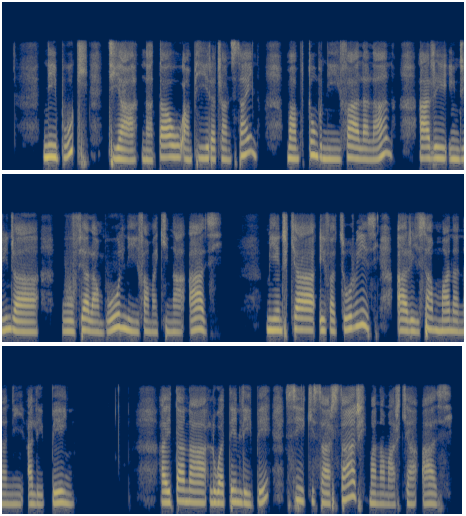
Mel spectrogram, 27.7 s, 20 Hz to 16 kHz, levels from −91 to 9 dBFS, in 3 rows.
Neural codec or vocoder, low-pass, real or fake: none; 7.2 kHz; real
